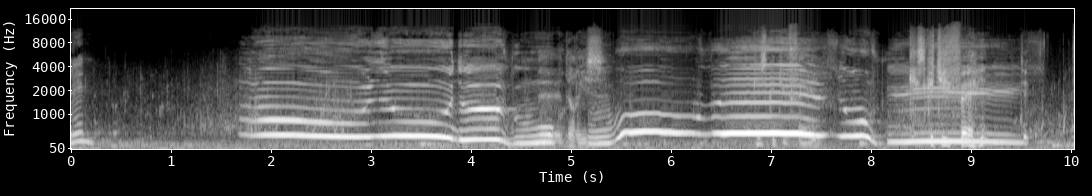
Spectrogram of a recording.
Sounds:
whale calling

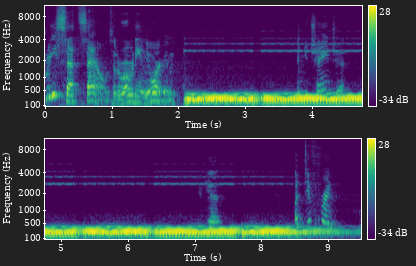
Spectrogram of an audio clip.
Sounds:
Hammond organ, Organ

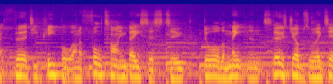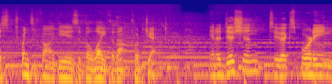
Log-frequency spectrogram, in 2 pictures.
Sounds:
Music, Speech

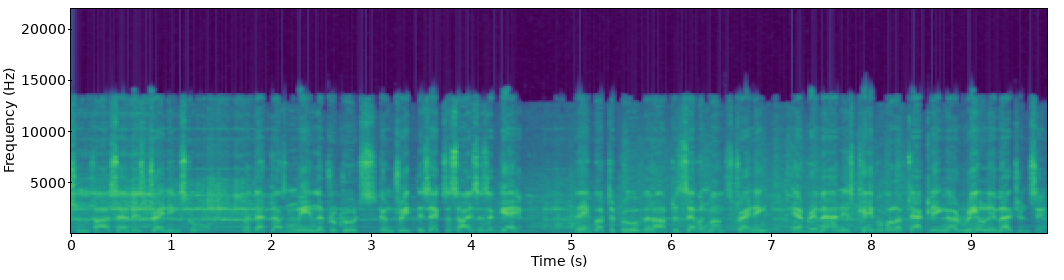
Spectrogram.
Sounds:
fire truck (siren), Speech

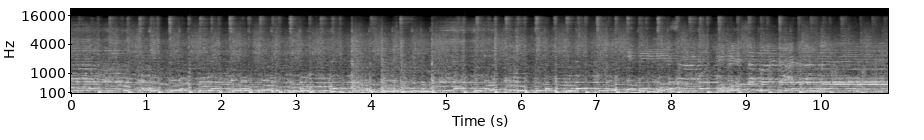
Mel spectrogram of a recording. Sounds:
Music

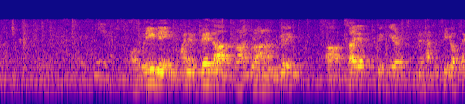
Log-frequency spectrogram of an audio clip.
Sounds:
inside a large room or hall, Speech

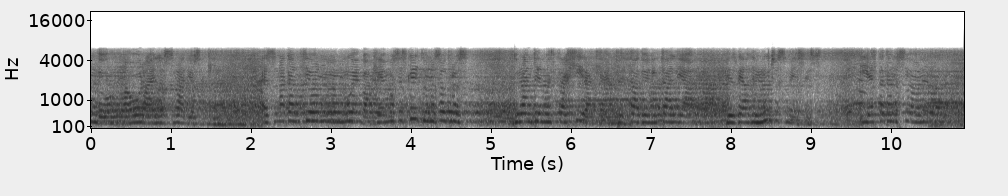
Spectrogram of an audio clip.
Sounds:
Speech

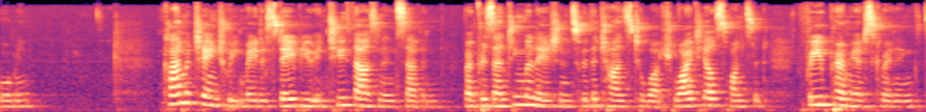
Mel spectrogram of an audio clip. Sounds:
Speech, Narration, woman speaking

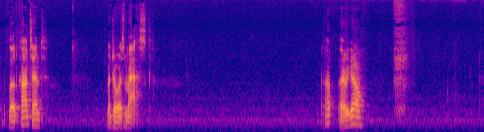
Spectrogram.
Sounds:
Speech, inside a small room

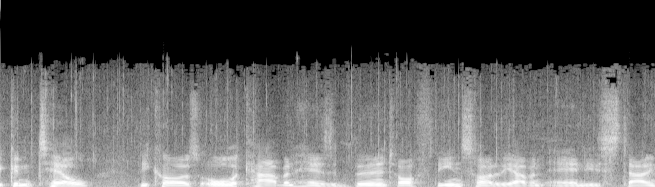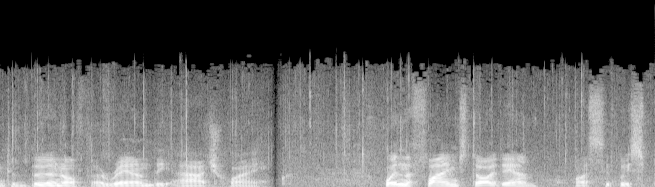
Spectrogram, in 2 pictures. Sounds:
Speech

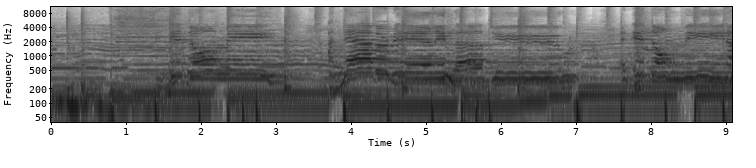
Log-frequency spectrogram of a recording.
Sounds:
Singing, Music

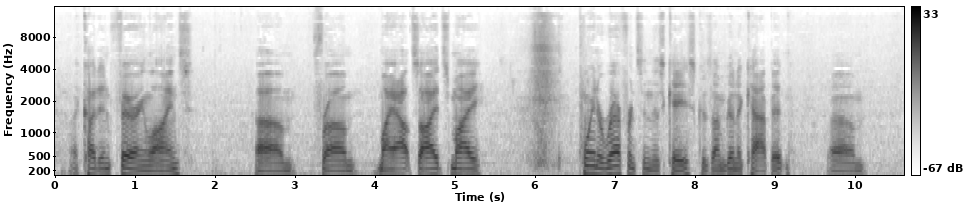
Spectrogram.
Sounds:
Speech

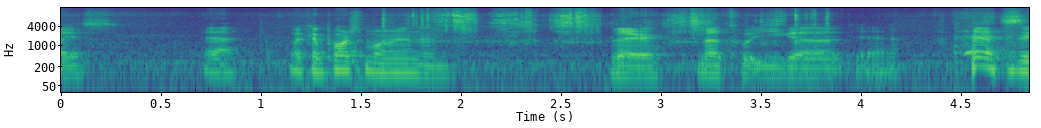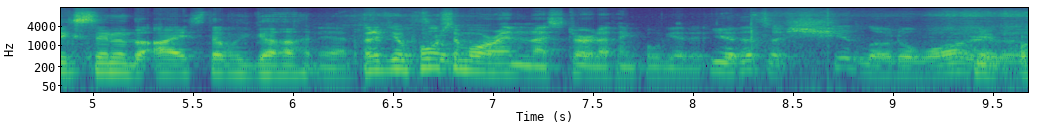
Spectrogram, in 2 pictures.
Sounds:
Stir

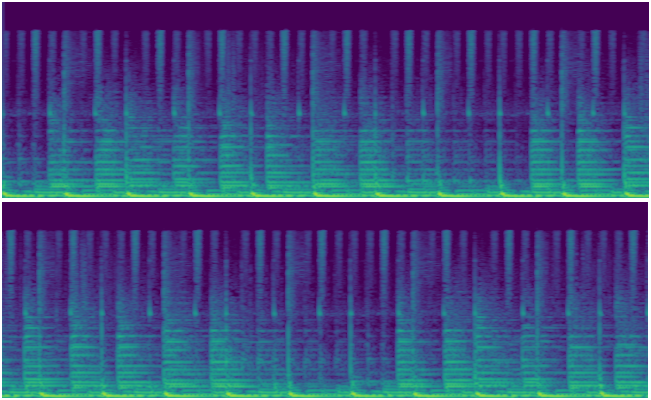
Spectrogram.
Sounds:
Music

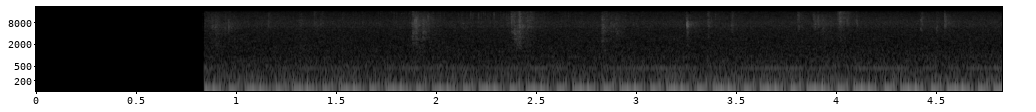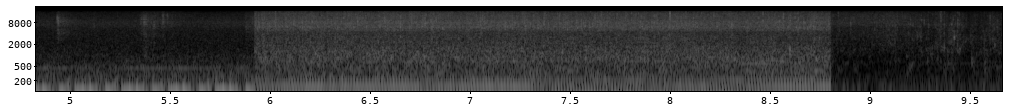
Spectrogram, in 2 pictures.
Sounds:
Ocean

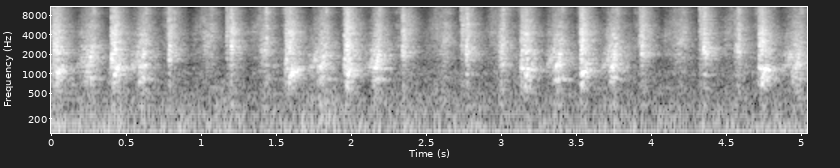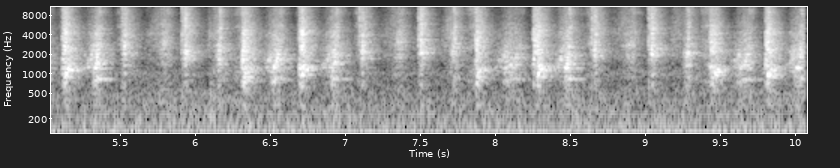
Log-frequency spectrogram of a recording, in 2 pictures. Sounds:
Music, Percussion

